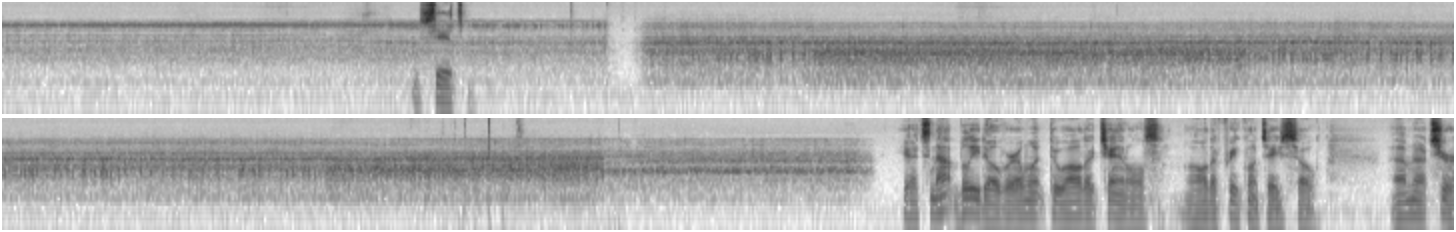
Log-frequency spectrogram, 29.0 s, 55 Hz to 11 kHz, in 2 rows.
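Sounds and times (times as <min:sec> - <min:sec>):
radio crackle of clicks: 0:00.0 - 0:21.0.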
